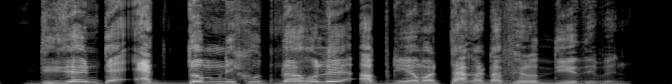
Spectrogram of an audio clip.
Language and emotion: Bengali, angry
